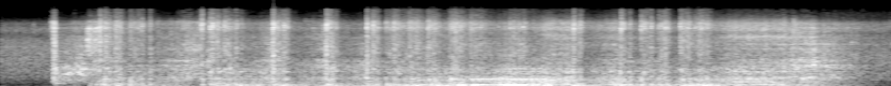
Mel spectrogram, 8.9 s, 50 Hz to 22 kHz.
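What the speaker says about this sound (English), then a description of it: "Let's give it a try just to see if she fires up." A replacement engine for a 1952 Chevy Deluxe, primed with starter fluid, cranks and catches at once, then runs loud and steady with a rough, pulsing idle and sharp revving bursts close by.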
